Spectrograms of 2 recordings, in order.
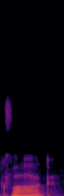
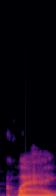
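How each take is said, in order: First: The name begins with a 'kv' sound. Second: The name begins with a 'kw' sound. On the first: The speaker calls it right. "but it's actually pronounced Kvog" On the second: The speaker calls it wrong. "or Quag if you want to say it that way"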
